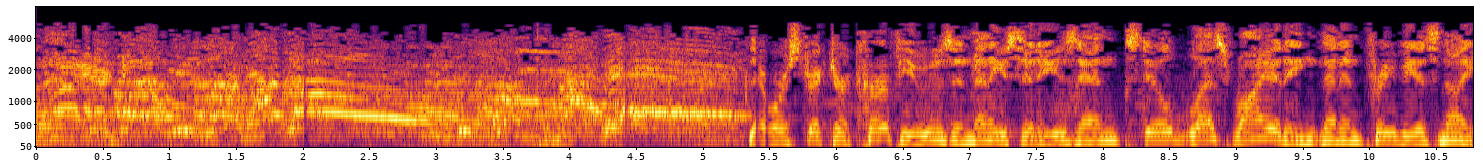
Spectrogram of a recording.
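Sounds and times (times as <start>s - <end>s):
protesters shouting outside Trump Tower in New York City: 0.0s - 6.2s
speech: 5.4s - 10.7s.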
